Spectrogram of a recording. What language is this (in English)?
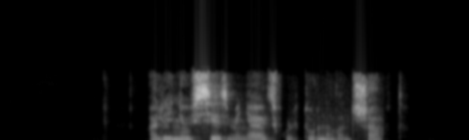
Belarusian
